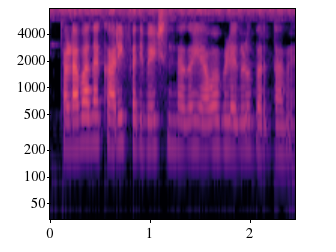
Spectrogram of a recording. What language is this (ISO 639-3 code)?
kan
